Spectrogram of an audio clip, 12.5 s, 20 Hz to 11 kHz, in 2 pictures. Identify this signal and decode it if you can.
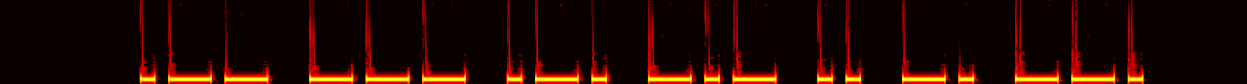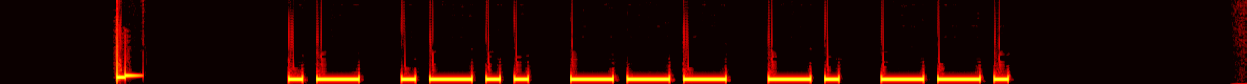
Morse code, heard as a keyed tone, about 17 wpm, 700 Hz. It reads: WORKING ALONG
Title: Sentences from Top 700 Words - New Word Drill - 17wpm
